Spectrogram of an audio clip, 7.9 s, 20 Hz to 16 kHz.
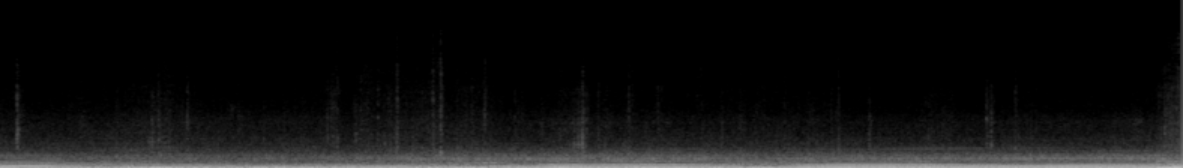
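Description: Audi A6 C6's 3.2 FSI V6 engine running at speed on track, heard from inside the cabin with tyre and road rumble. The engine note shifts in pitch in the first second or so, then holds nearly steady.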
